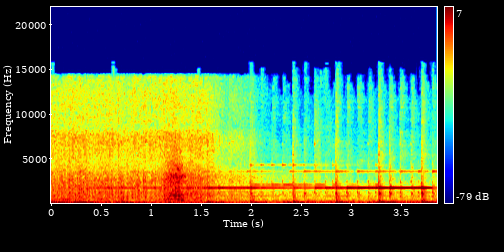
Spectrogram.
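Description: Heavy summer rain driven by strong wind in Hubli, Karnataka makes a dense, hissing wash of noise, with sharp gusty bursts and spattering impacts toward the end.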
